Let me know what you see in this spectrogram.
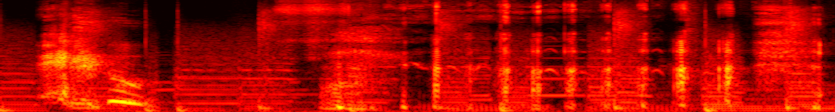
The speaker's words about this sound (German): Dein Niesen klingt, als wärst du eine Achterbahn. Entschuldigung, ich bin allergisch gegen Bullshit.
